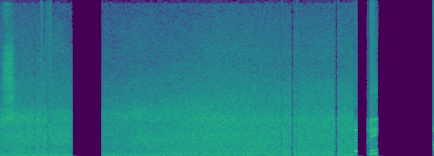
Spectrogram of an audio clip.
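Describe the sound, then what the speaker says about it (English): Ocean waves washing onto an Australian beach, a steady broad rush of surf with wind noise, heard from close by and broken by several abrupt dropouts to silence, with no one speaking. "Look at these waves."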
